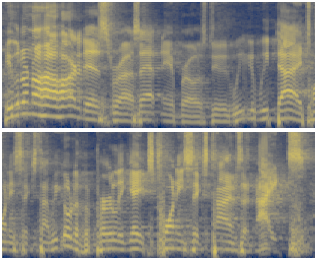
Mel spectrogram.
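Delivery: ordinary delivery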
